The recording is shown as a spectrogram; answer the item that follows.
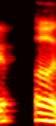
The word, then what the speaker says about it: a: और कसोनेंट्स के पहले अ लगेगा। ध्यान दीजिएगा ए नहीं अ कुछ लोग ए कार ए मोबाइल ए बाइक बोलते हैं। वो गलत है। हमें कहना चाहिए अ bike अ कार अ mobile.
